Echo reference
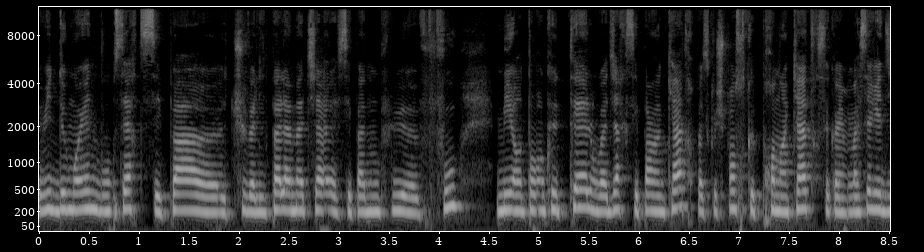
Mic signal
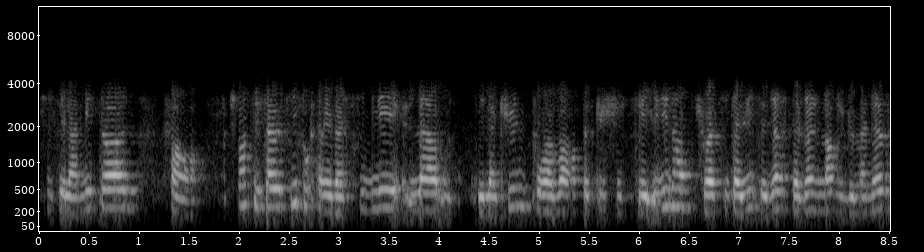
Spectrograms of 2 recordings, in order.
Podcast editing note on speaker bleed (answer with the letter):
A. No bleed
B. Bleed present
A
